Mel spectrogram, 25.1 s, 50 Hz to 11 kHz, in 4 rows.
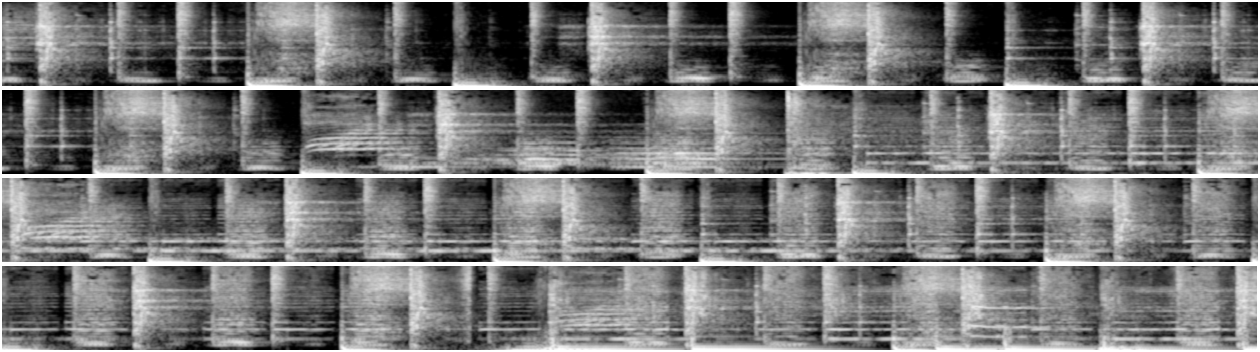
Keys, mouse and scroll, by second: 0.1 n, 0.2 a, 0.8 scroll down 1, 1.0 alt+click, 1.6 alt+middle click, 2.0 alt+click, 5.5 double click, 6.0 scroll up 1, 6.3 alt+click, 7.6-8.4 scroll up 1, 8.4 click, 8.7-9.9 scroll down 1, 9.9 alt+click, 11.1-12.1 scroll up 1, 12.1 click, 12.5-13.2 scroll up 1, 13.2 ctrl+z, 15.1-15.5 scroll up 1, 15.9 alt+click, 16.6 ctrl+z, 18.1 click, 18.5 double click, 19.5 click, 21.3 alt+middle click, 24.2 alt+click.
